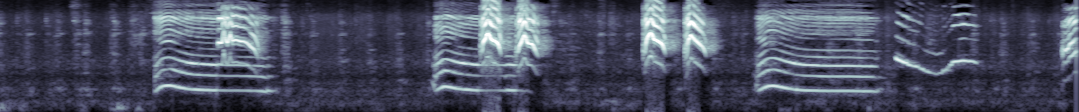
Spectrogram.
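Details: Talking desi parrot, a native Indian parrot kept as a pet, gives loud nasal harmonic calls in four bursts, some held level and some sharply rising and falling, with short gaps between them and a quiet indoor background.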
